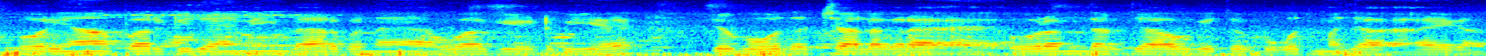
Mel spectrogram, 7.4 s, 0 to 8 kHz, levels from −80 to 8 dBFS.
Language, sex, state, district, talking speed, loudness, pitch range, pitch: Hindi, male, Haryana, Rohtak, 175 wpm, -19 LUFS, 125-135 Hz, 130 Hz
